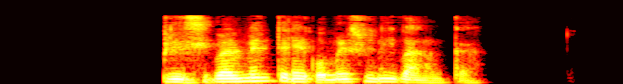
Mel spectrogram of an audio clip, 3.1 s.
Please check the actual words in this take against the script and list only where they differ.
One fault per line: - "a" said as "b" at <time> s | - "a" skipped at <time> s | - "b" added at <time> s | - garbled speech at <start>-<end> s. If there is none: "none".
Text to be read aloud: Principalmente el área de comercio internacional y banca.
- "área" skipped at 1.5 s
- "internacional" skipped at 1.9 s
